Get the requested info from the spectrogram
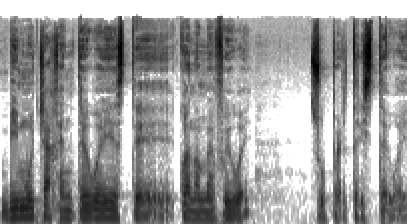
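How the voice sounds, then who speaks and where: A man with a Mexican accent, fairly low in pitch, with a dark, mellow tone, ordinary pitch variation and a fairly slow pace, in a dry, close sound with no echo. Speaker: podcast host, lawyer and former law professor. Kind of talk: casual chat.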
